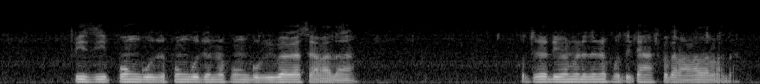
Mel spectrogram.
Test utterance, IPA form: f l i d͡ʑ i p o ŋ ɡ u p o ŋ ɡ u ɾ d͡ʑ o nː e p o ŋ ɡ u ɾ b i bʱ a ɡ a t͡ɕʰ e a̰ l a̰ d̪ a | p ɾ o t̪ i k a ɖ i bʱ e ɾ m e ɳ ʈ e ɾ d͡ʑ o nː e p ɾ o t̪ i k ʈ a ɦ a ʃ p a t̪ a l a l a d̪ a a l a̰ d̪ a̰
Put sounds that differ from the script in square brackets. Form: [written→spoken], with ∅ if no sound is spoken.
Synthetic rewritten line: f [l→ɾ] i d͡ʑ i p o ŋ ɡ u p o ŋ ɡ u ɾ d͡ʑ o nː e p o ŋ ɡ u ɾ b i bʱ a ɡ a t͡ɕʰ e a̰ l a̰ d̪ a | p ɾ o t̪ i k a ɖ i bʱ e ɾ m e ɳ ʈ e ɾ d͡ʑ o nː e p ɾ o t̪ i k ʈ a ɦ a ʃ p a t̪ a l a l a d̪ a a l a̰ d̪ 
